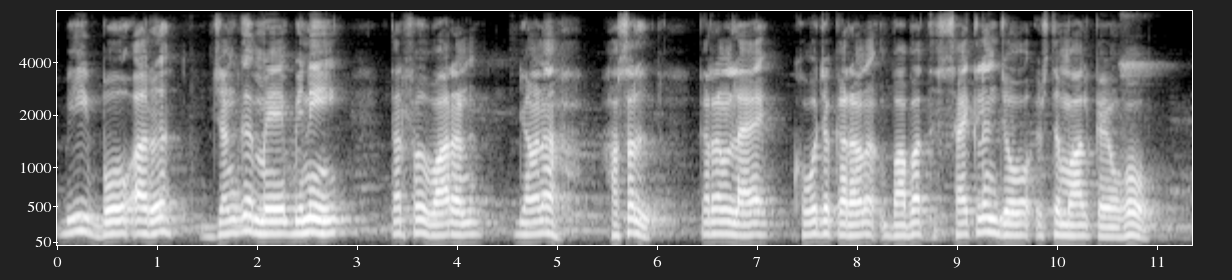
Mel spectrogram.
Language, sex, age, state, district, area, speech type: Sindhi, male, 60+, Delhi, South Delhi, urban, read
